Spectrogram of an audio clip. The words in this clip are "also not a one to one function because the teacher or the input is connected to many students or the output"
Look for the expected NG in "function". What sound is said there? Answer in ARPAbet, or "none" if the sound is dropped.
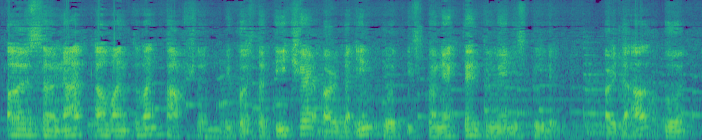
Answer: none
